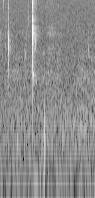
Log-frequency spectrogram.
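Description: A quiet first sip of a fruity beer from a glass: soft wet mouth and slurping sounds around a single small click, with no talking.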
